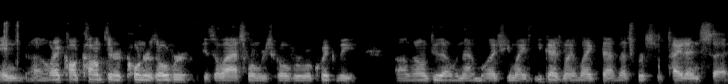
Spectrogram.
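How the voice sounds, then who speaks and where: A man's fairly low voice, very fast and flat, in a monotone. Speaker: football coach. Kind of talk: coaching clinic presentation.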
